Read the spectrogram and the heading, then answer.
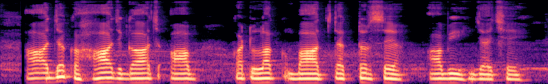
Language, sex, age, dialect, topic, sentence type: Maithili, male, 41-45, Bajjika, agriculture, statement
